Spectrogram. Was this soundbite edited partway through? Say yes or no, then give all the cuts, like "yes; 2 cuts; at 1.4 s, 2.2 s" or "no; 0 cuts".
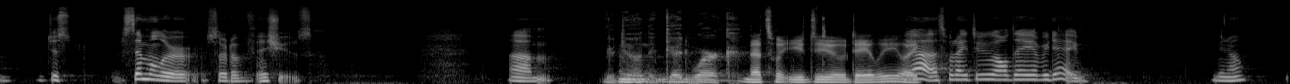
no; 0 cuts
